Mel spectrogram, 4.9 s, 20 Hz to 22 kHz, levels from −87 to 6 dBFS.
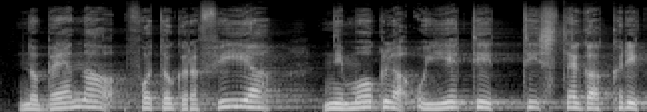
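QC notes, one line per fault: No faults heard in this speech recording.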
